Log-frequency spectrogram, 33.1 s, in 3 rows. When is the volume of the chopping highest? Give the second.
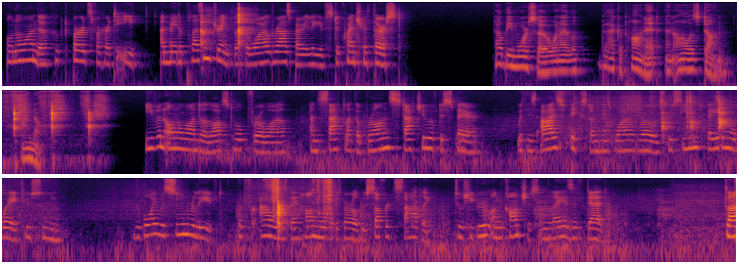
26 s.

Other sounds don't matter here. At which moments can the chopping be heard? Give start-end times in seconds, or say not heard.
3.0-3.8, 11.1-12.6, 19.6-22.1, 26.0-27.1.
